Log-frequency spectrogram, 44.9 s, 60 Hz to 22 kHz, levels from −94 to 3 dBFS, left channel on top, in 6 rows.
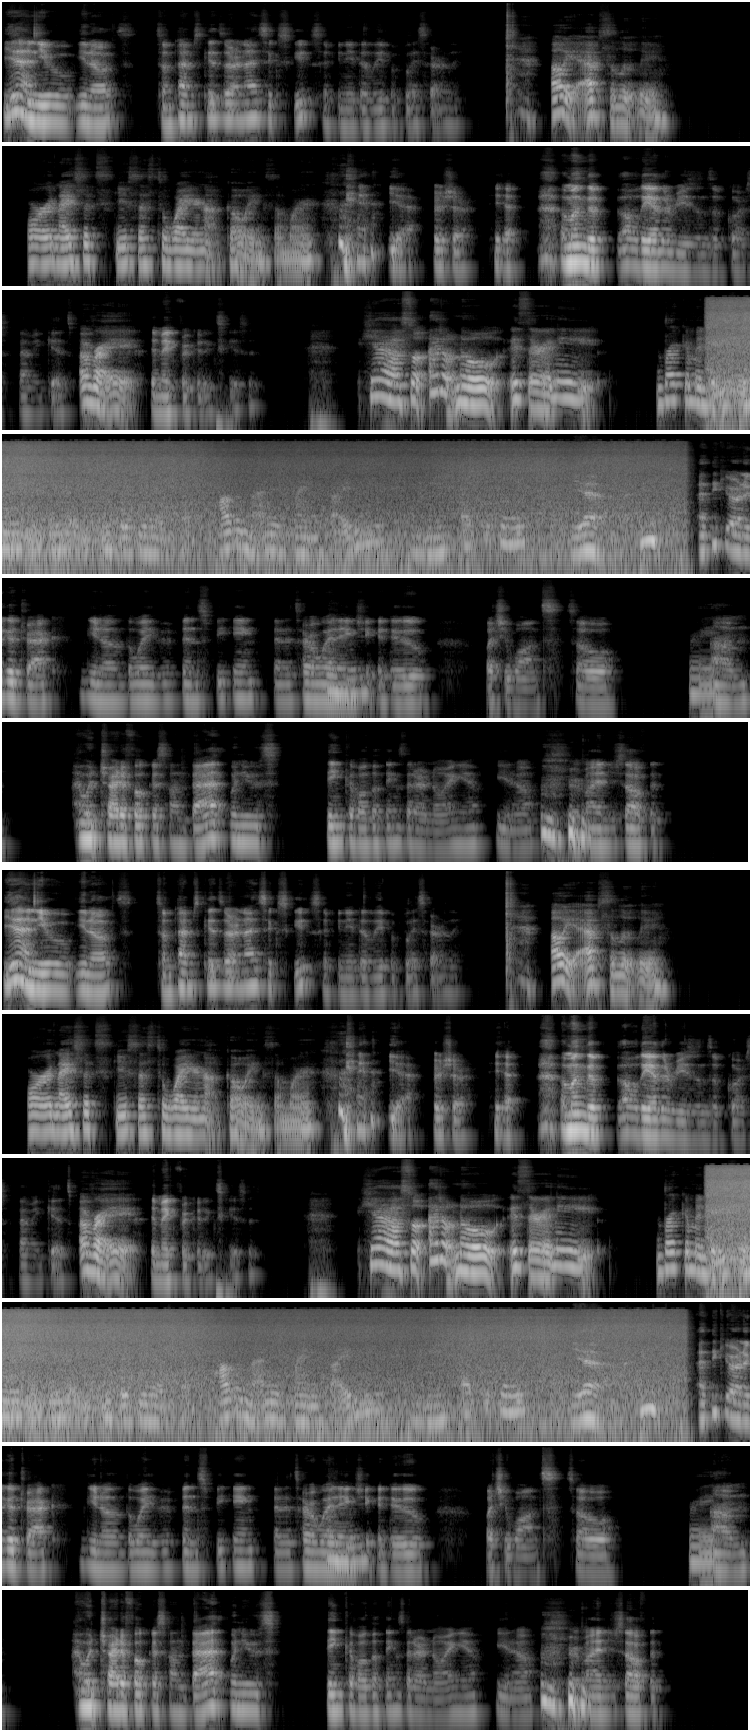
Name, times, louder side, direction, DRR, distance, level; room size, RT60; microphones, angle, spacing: voice 1, 0.0-1.1 1.5-3.0 3.4-4.5 10.9-12.1 12.4-12.6 12.8-15.6 16.4-17.3 26.5-26.9 28.1-29.0 29.4-30.4 30.7-34.1 34.8-36.0 37.0-37.4 38.1-40.1 40.6-42.7 43.2-43.9, right 1 dB, 35° right, 1.9 m, -36 dB
voice 2, 5.0-6.6 7.7-10.9 15.7-16.3 18.0-18.2 18.6-20.9 21.5-26.3 27.0-27.1 27.4-27.7 33.2-33.6 36.8-37.0 42.8-43.3, right 2 dB, 60° right, 0.9 m, -34 dB
sound 1, 22.0-29.3, right 4 dB, 20° right, 0.5 m, -33 dB
11.0 x 4.3 x 2.8 m
head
